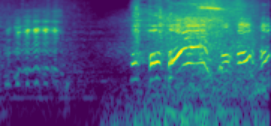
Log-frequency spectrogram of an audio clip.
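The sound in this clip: Goat bleating, a farm goat in a cartoon mountain scene, heard as a wavering, nasal cry rising and falling after a brief quiet gap, preceded by lower rhythmic sounds.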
